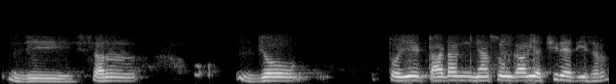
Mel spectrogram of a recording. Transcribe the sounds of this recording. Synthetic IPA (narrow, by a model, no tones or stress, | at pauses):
d͡ʒiːsəɾ | d͡ʒoː | t̪oːjeʈaːʈanjãːsonɡaːliɐtːʃʰiɾɛɦt̪iɛs̬əɾ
